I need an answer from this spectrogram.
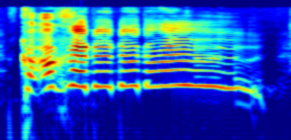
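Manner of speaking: loud, high crowing cock-a-doodle-doo; rooster crow. Acted. Young rooster finally crows on the fence, loud high crow. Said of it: "it started to make a noise".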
